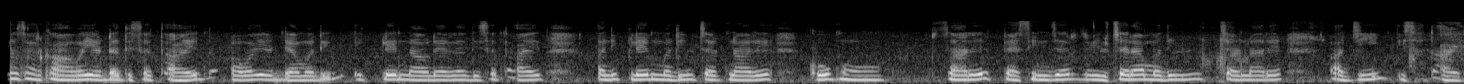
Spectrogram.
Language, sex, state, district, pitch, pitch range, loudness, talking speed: Marathi, female, Maharashtra, Chandrapur, 215 Hz, 205-230 Hz, -17 LUFS, 110 wpm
